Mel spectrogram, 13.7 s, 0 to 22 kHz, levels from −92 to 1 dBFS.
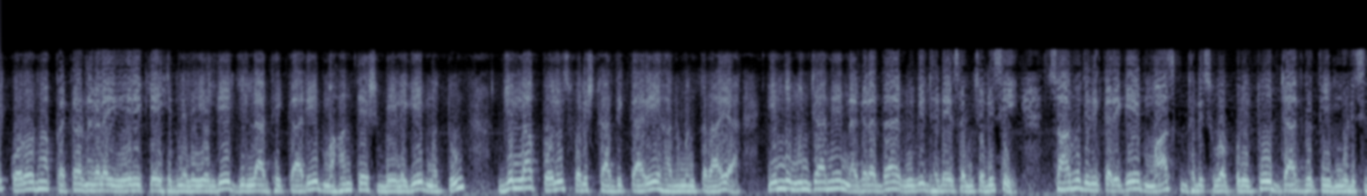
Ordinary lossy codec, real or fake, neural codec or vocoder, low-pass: Opus, 16 kbps; real; none; 7.2 kHz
